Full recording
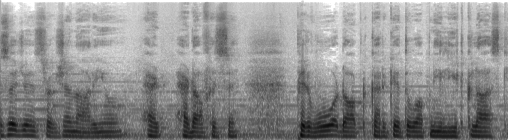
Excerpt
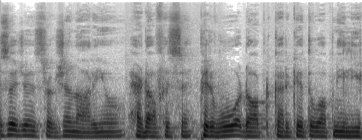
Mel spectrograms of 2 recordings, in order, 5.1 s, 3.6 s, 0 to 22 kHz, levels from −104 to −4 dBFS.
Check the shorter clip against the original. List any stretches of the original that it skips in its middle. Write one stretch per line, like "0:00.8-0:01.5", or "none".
0:01.4-0:02.4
